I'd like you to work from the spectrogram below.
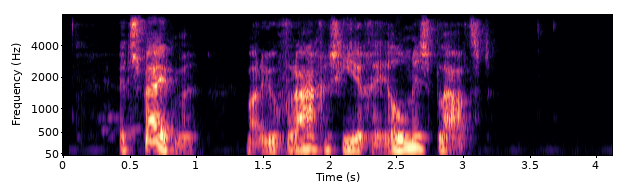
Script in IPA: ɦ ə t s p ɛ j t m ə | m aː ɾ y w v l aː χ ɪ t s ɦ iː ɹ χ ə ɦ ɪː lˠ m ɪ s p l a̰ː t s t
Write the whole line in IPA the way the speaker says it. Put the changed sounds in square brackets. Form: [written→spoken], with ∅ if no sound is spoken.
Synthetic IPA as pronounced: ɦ ə t s p ɛ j t m ə | m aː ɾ y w v [l→r] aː χ ɪ [t→∅] s ɦ iː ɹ χ ə ɦ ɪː lˠ m ɪ s p l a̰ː t s t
